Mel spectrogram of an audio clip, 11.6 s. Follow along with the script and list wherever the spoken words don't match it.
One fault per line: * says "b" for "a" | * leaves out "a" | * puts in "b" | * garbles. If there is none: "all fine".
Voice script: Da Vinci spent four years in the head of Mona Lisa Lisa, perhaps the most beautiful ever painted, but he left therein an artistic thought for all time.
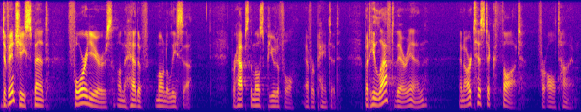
* says "on" for "in"
* leaves out "Lisa"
